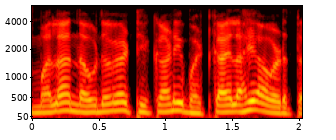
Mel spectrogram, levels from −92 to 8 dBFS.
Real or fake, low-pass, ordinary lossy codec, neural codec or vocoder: fake; 5.4 kHz; none; vocoder, 44.1 kHz, 128 mel bands, Pupu-Vocoder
